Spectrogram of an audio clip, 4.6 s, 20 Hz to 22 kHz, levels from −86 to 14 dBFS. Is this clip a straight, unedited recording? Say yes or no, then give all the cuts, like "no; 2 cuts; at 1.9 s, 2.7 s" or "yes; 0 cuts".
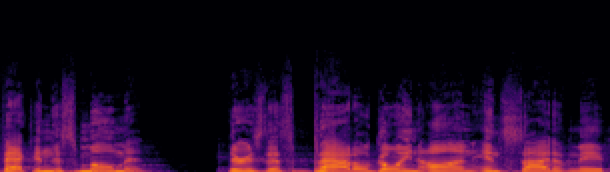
no; 1 cut; at 1.6 s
